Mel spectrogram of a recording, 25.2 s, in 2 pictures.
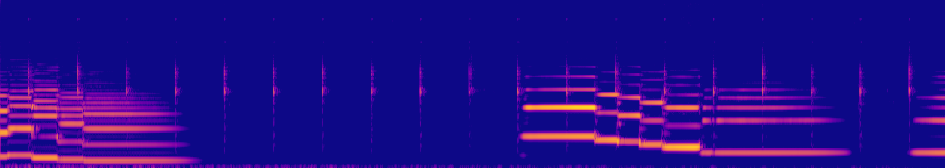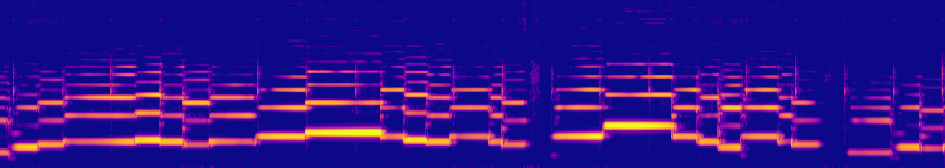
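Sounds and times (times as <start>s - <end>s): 
piano piece: 0.0s - 2.7s
metronome ticking: 0.0s - 25.1s.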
